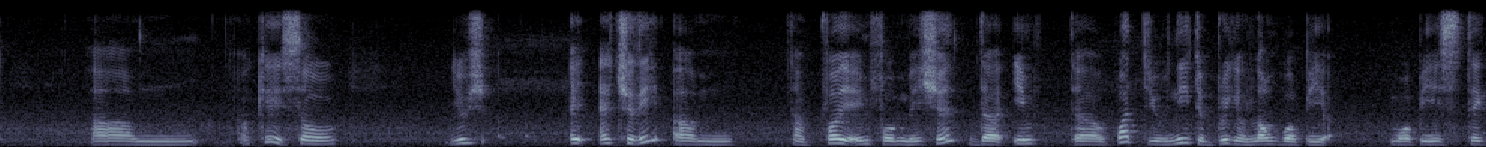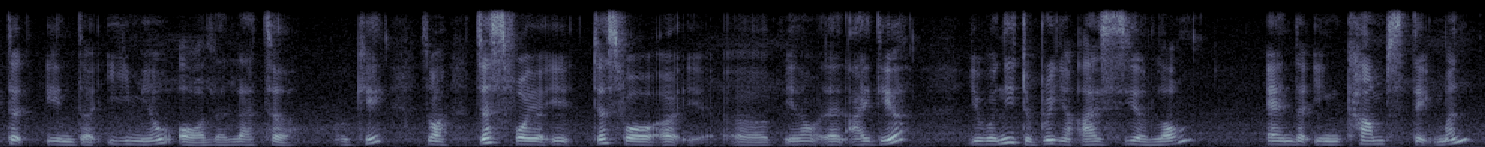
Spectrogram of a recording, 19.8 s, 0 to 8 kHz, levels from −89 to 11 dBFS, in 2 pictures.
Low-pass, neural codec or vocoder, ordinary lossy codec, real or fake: 7.2 kHz; none; none; real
